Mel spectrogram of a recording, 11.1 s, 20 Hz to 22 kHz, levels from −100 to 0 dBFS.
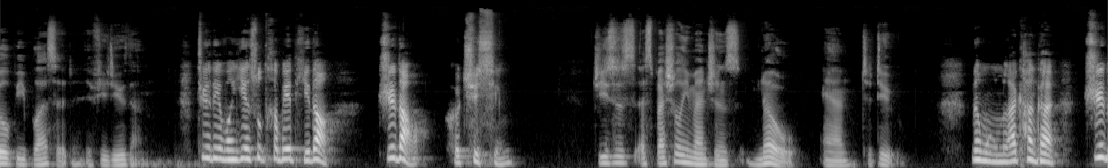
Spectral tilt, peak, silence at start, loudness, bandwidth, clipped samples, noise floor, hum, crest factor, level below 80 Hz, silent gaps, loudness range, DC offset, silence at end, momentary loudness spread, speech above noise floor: -5 dB/octave; -4 dBFS; 0 s; -26 LUFS; 17.5 kHz; under 0.1%; -79 dBFS; none; 24 dB; -68 dBFS; none; 6 LU; under 0.1%; 0 s; 16 LU; 53 dB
